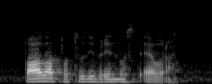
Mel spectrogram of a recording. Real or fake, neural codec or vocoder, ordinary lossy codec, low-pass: fake; codec, 16 kHz, 16 kbps, FunCodec, trained on LibriTTS, 50 frames a second; none; 7.2 kHz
